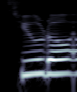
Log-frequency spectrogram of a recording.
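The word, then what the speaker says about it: pseudo: क्या डिनोट करेंगे अब प साइलेंट है प कैसा है सूडो एक्सीलरेशन ए और ए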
